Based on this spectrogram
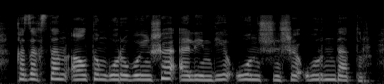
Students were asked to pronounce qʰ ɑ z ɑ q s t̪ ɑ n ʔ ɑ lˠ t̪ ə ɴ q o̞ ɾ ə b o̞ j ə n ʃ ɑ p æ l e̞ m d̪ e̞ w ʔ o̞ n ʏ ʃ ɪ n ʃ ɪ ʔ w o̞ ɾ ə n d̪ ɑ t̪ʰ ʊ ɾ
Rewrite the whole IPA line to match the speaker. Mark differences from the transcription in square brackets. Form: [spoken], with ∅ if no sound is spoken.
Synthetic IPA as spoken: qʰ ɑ z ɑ q s t̪ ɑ n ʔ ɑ lˠ t̪ ə ɴ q o̞ ɾ ə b o̞ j ə n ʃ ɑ [ʔ] æ l e̞ m d̪ e̞ w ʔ o̞ n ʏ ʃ ɪ n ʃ ɪ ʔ w o̞ ɾ ə n d̪ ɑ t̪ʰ ʊ ɾ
